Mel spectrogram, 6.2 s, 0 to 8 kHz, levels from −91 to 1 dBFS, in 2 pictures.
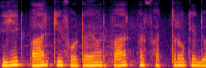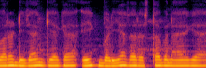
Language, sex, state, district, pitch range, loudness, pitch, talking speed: Hindi, male, Rajasthan, Jaipur, 125-140 Hz, -17 LUFS, 130 Hz, 215 wpm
